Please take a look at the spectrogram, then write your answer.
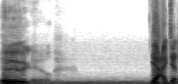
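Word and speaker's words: Oulu: But um I think I liked I I actually think I liked Roa more than I liked Olu. Ulu.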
